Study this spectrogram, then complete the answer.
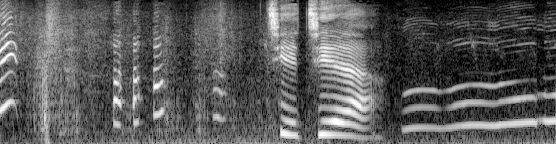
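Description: A young woman speaks sharply and scolds.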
